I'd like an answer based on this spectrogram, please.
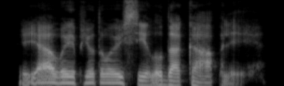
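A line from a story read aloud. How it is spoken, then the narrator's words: Hissed. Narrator (Russian): прошипел Легба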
